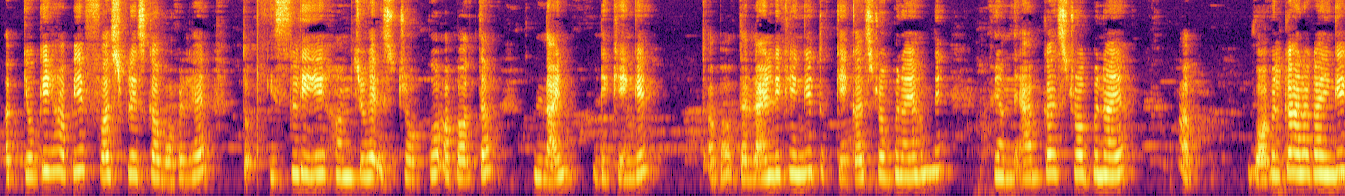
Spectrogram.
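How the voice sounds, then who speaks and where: A woman teaching shorthand step by step, patient and repetitive, talking aloud as she writes, with English words in an Indian accent. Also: high voice. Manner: repetitive, patient, thinking aloud while writing. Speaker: shorthand tutor. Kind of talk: step-by-step tutorial explanation.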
